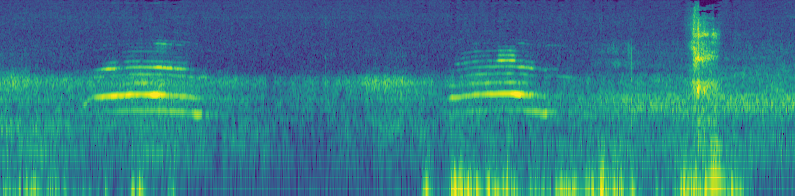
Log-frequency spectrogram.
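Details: Two cats heard outside in Heerenveen, Netherlands, exchanging baby-like crying calls: two wavering wails near one and five seconds, accompanied by low rumbling thumps and handling noise, plus a sharp click near seven seconds.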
